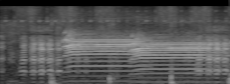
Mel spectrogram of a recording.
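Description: A sheep in the Minecraft video game bleats in a couple of wavering, nasal calls, close and fairly quiet, with no voices over it.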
